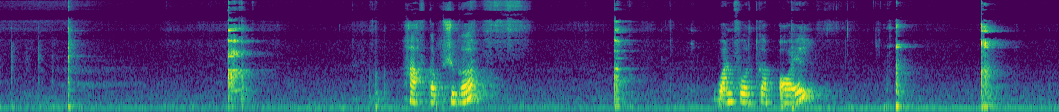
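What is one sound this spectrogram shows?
A metal bowl clinks against a metal jar.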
